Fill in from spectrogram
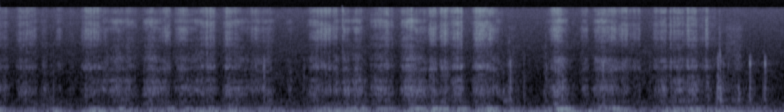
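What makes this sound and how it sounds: A pencil tip scratches across the page of an open spiral-bound paper sketchbook lying flat on a desk, moving in a writing motion. The quiet, steady scratching sits over a low, dominant hum, with brief sharper strokes toward the end.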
